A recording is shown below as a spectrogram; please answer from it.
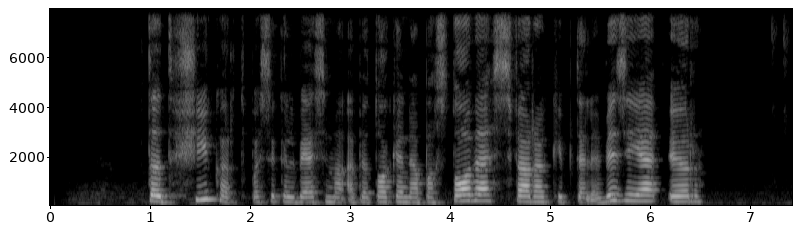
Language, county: Lithuanian, Vilnius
